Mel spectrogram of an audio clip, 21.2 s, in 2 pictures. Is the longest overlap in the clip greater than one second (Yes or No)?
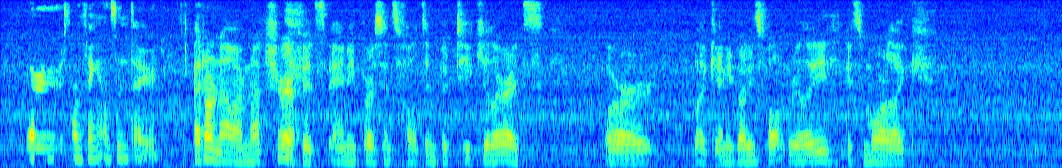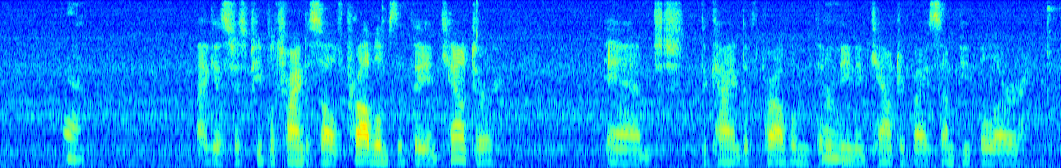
No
